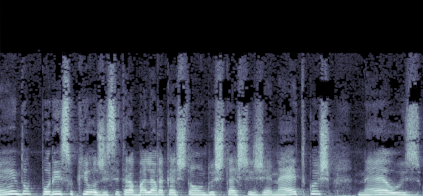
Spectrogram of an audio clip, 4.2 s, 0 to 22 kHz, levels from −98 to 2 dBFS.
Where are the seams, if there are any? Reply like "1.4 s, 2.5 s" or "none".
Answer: 1.6 s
